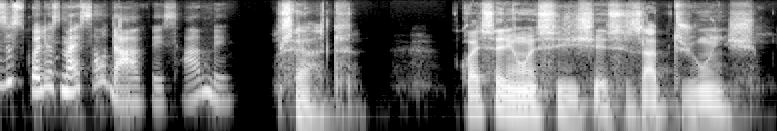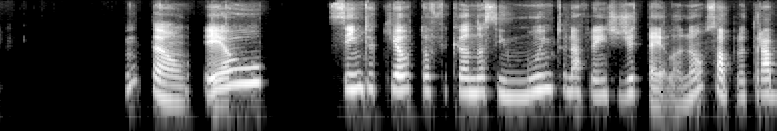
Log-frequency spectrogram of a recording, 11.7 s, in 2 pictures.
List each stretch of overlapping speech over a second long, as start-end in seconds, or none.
none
